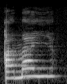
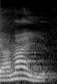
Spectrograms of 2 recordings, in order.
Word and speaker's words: Amaï: Donc, vous vous souvenez certainement qu'à un moment, Amaï, ça s'écrit A-M-Y. Donc c'est Amaï, parce que Y c'est Aïe.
